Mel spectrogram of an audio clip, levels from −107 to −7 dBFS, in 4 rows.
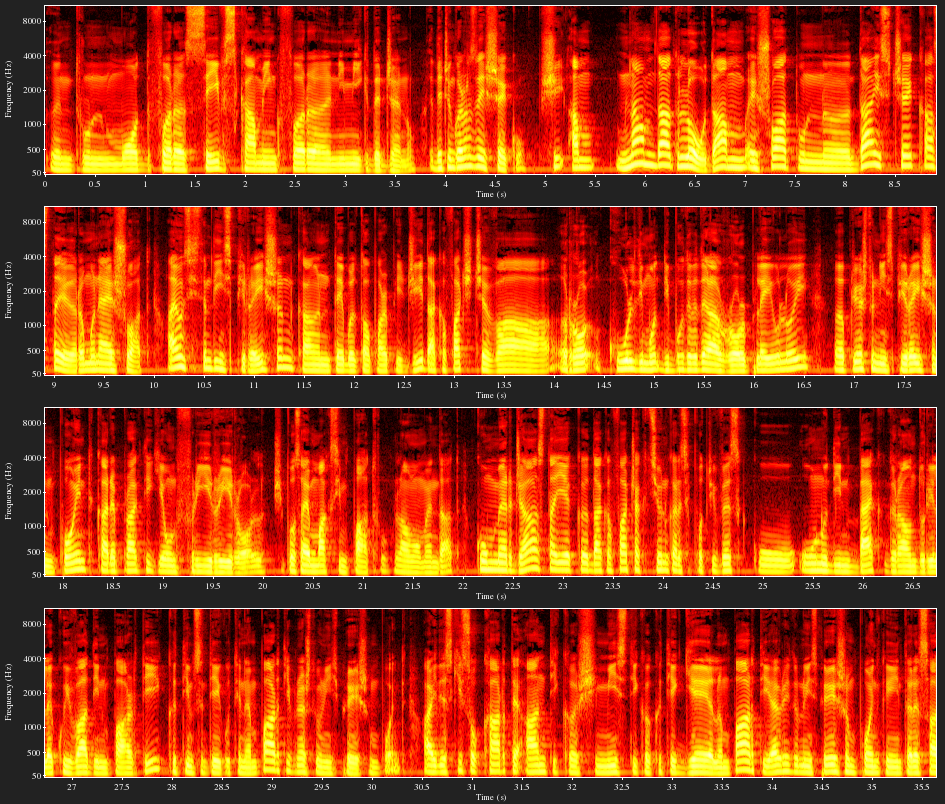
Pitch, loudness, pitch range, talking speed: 125 Hz, -23 LUFS, 115-145 Hz, 200 wpm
